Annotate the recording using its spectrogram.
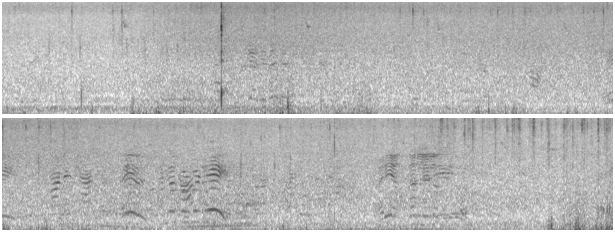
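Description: Wind rumbles across an open field.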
